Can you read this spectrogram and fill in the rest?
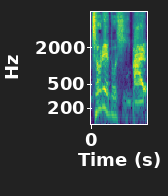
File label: heavy positive vocalization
